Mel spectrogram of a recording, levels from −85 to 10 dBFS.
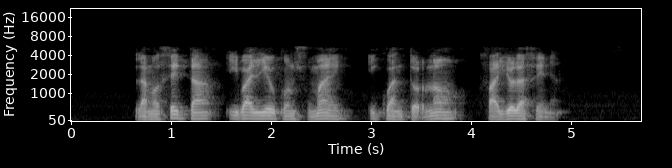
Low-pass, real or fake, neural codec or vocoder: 5.4 kHz; fake; codec, 16 kHz, 2 kbps, FunCodec, trained on LibriTTS, 25 frames a second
